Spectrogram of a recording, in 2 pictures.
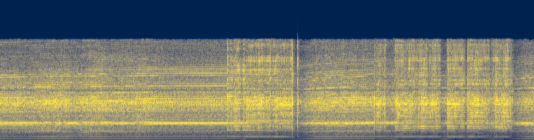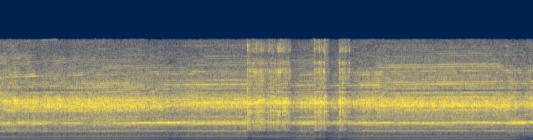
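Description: Small corded electric rotary tool running at high speed, grinding to smooth the cut edge of the filler opening in a Zippo hand warmer's metal case. It gives a steady whine whose pitch sags briefly under load about four and a half and about seven and a half seconds in.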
